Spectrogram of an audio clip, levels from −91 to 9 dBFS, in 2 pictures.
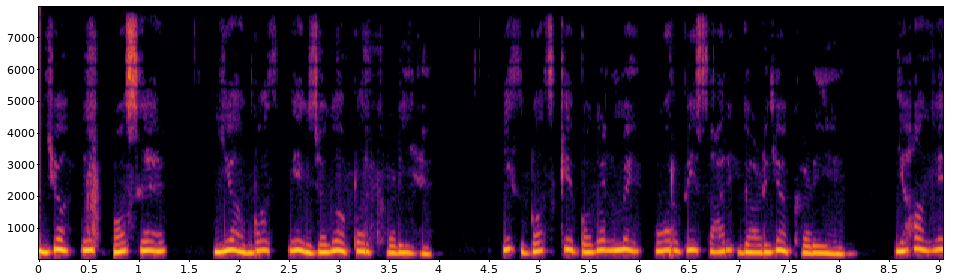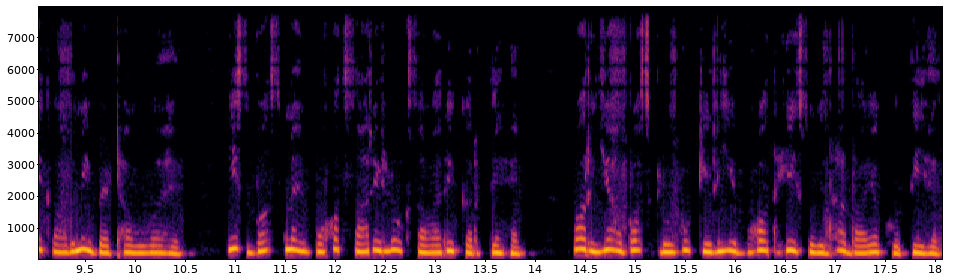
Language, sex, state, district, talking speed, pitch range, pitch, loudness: Hindi, female, Bihar, Saran, 165 wpm, 225-290 Hz, 260 Hz, -13 LUFS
